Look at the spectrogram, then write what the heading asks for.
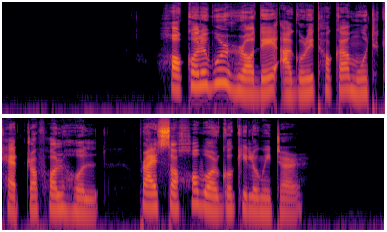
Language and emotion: Assamese, neutral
